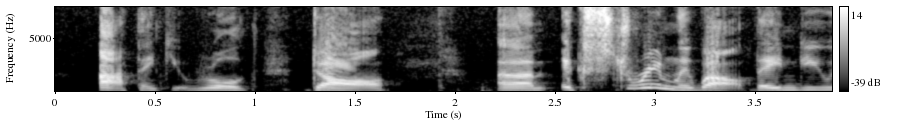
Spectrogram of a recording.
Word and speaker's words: Roald Dahl: a while ago you know he he knew roll dot rule rule rule how do you say ah thank you ruled doll um extremely well they knew each other they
